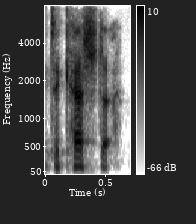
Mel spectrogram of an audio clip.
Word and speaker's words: Takeshita: When Kyle Fletcher and Konosuke Takeshita are a tag team, why are they called Proto Shida? Because the I is silent in Takeshita, and it is an amalgamation of Proto Star and Takeshita.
